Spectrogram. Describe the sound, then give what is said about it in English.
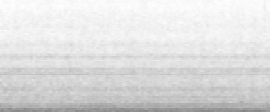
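A diving plane's engine roars loudly and steadily, a dense droning rush with a constant whine on top, holding the same pitch for the whole couple of seconds with no voices. “The enemy plane didn't follow him. Oh, that one did. And they're going down.”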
